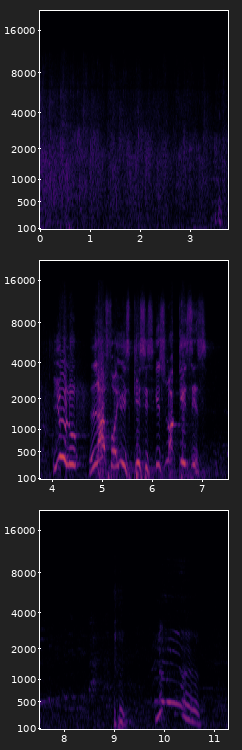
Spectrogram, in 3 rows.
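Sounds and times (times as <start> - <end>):
crowd clapping: 0.0 - 4.8
speech: 3.6 - 7.2, 9.1 - 10.8.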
